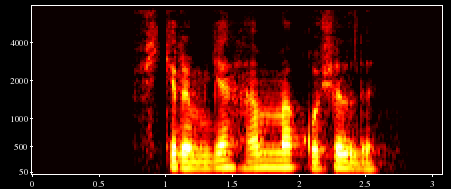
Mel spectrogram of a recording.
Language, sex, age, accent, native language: Uzbek, male, 18-24, Toshkent viloyati, Uzbek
